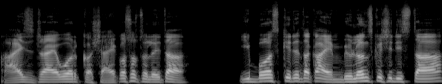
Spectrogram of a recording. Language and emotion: Goan Konkani, angry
